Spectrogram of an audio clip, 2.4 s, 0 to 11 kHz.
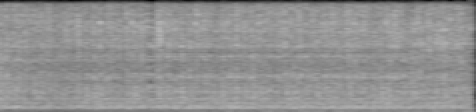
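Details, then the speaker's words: Renault Megane 2 just after a confident start: the idle carries a low droning hum with a rough rumble from the belt drive. The mechanic suspects water pump noise, and the crankshaft damper pulley shows play. Accessory drive noise at idle, cause unconfirmed. "Запуск уверенный. Но мне вот сразу не понравится. Шум помпы, по-моему, идет."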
